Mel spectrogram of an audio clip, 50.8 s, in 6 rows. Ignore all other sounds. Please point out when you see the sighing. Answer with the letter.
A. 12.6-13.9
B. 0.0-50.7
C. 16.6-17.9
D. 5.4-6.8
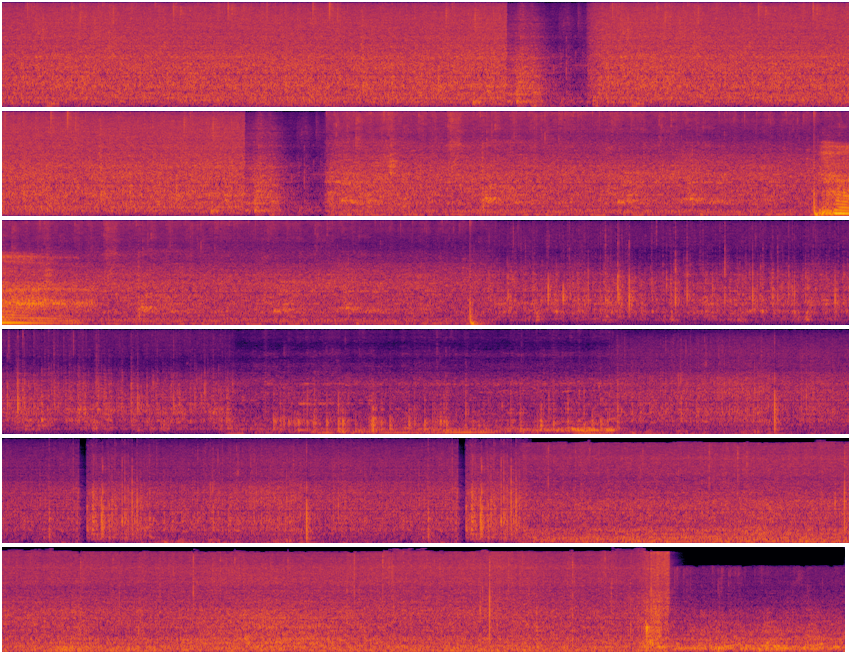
C.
